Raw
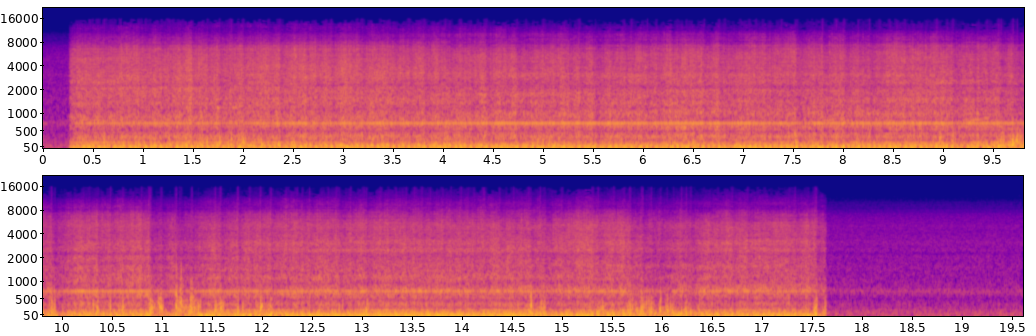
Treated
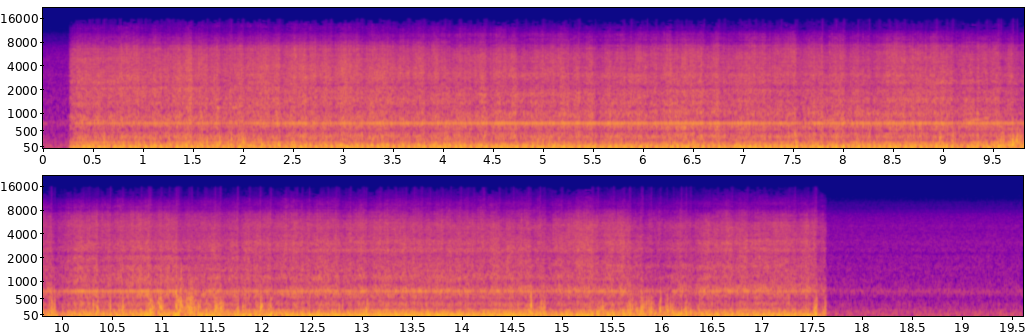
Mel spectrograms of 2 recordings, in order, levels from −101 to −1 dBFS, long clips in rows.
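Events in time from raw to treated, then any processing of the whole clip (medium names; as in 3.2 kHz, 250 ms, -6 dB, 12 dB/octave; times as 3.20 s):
10.51–11.03 s: echo throw 280 ms, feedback 50%, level -2 dB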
